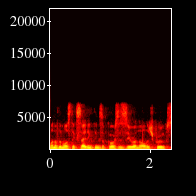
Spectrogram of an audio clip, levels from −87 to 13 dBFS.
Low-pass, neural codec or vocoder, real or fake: 7.2 kHz; none; real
